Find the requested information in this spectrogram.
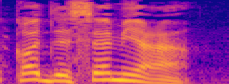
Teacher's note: مثل قد سمع عدد، قد سمع الأول ساكن والثاني متحرك، قد سمع الدال ساكنة، فالدال والسين متقاربة في المخرج، إذ مخرج الدال والسين طرف اللسان. فالدال تخرج من طرف اللسان مع أصول الثنايا العليا، وأما السين فتخرج من طرف اللسان مع ما بين الأسنان العليا والسفلى.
